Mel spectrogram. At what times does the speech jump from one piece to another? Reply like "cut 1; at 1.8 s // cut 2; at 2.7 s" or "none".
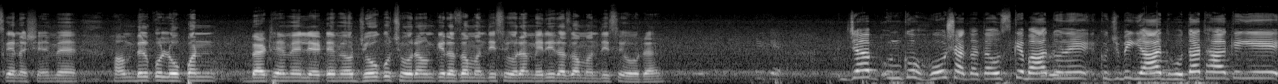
none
